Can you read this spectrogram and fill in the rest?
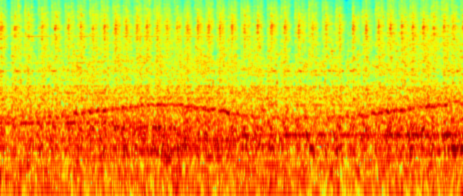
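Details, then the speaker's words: Embroidery machine being test-run before return. Fast, even stitching rhythm over a smooth motor hum, with no catching, knocking or labouring. Normal stitching. "no it's um what you can hear is part of my work actually I'm just testing a embroidery machine I putting it through its Paces because I'm taking it back tomorrow"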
